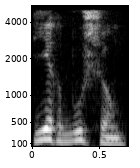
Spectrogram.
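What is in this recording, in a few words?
"tire-bouchon", French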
